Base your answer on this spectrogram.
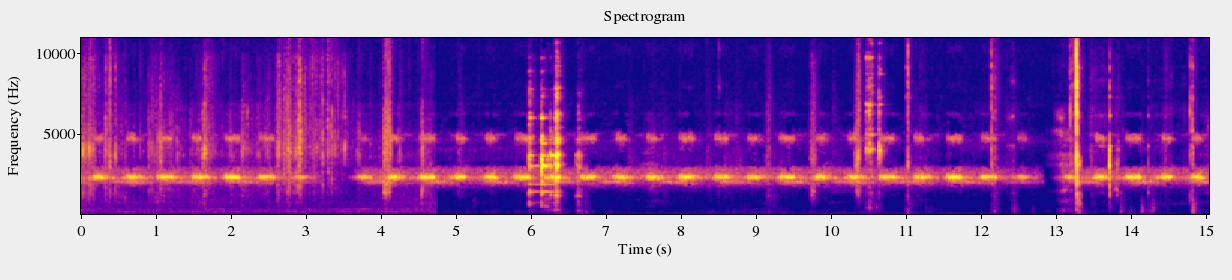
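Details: Crickets chirping on a quiet farm at nightfall, with frogs also present; a steady high trill pulses about twice a second, broken by a few sharp clicks and knocks, with a low rumble in the first seconds.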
